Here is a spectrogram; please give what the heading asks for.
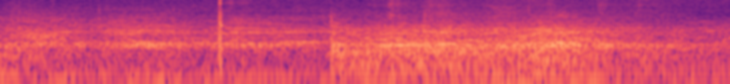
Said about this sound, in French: Mais la foule continue à manifester, vous l'entendez, devant les bâtiments de la préfecture.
